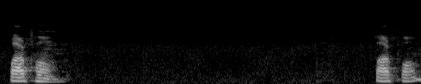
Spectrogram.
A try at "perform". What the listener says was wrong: So what was happening in the sentence was you were saying par. The par sound was coming. Par form, And I can understand that this is a mother tongue influence from Bengali, I guess.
